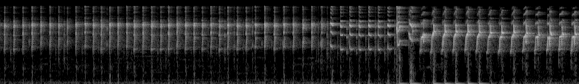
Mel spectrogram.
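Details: Lovebird in long trilling song used to provoke other lovebirds: rapid high chattering pulses, about three per second, bright and buzzy, shifting pitch midway into a harsher rattling run.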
